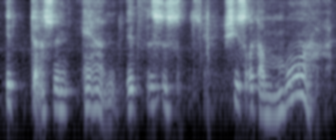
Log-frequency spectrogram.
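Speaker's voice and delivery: loud, high and slow, at the end of his rope; exasperated outburst. Real, not acted. Son ranting about his mother, exasperated shouting. Venting, voice rising in frustration.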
